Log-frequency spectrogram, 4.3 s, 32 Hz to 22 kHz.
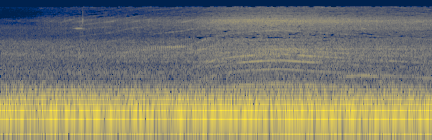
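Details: Maktec MT811 drill after bushing repair for a wobbling chuck, reassembled with carbon brushes: steady high motor whir with even hum underneath, no rattle or wobble; drill runs smoothly and healthy.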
